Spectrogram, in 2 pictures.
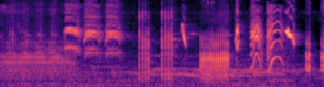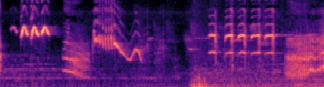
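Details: Vigorous song of a yellow-eyed Javan myna bobbing its head, meant to make other mynas sing along. A varied jumble of squawks, harsh noisy bursts, swooping whistles and rapid trilled phrases, with short gaps between.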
